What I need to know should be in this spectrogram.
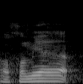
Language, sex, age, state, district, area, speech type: Assamese, male, 18-30, Assam, Sonitpur, rural, spontaneous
